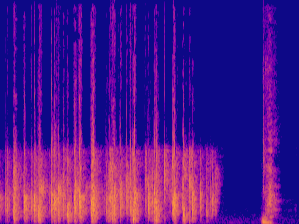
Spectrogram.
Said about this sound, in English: I have to do the applause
